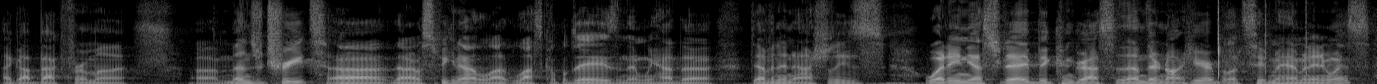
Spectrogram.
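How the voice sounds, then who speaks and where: Male pastor, scratchy, bright edge; relaxed, rambling preaching style. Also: on the low side, a little fast. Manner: casual, loose delivery with many fillers and restarts. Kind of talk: conversational sermon.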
